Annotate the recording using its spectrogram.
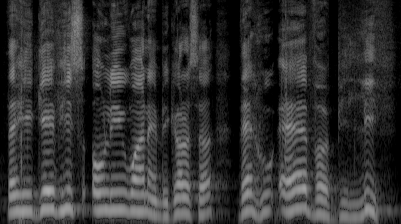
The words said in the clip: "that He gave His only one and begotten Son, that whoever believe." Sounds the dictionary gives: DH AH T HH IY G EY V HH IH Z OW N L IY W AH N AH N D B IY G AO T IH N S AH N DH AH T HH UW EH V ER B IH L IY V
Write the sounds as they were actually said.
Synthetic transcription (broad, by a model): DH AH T HH IY G EY V HH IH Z OW N L IY W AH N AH N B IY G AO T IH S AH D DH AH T HH UW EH V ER B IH L IY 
